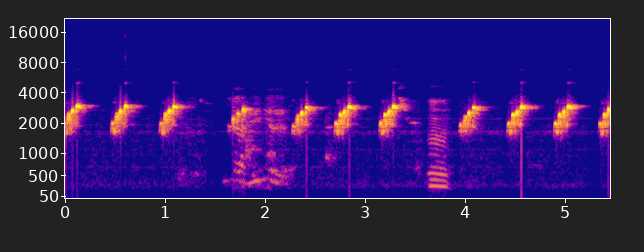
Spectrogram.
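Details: Training recording of black-crested bulbul for cage birds: rapid upslurred whistles, nearly two per second, broken by a brief buzzy scratchy patch and one short harsh low sound midway.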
